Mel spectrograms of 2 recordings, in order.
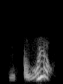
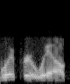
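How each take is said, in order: First: The stress is on the last syllable. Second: The stress is not on the last syllable. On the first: "They put the accent on the third syllable" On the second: "the way I pronounced it"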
